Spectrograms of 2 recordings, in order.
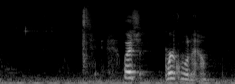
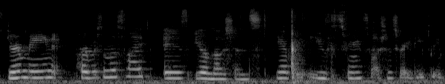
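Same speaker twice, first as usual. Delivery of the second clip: softer, mock-solemn astrologer; mystic reader; 2 semitones higher, 8 dB quieter than usual. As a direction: read it like a horoscope. Quoting chart readings, softer.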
